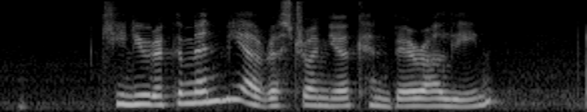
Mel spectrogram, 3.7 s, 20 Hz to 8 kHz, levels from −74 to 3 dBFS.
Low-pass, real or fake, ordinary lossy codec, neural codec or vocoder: none; fake; none; codec, 16 kHz, 0.8 kbps, ZipCodec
